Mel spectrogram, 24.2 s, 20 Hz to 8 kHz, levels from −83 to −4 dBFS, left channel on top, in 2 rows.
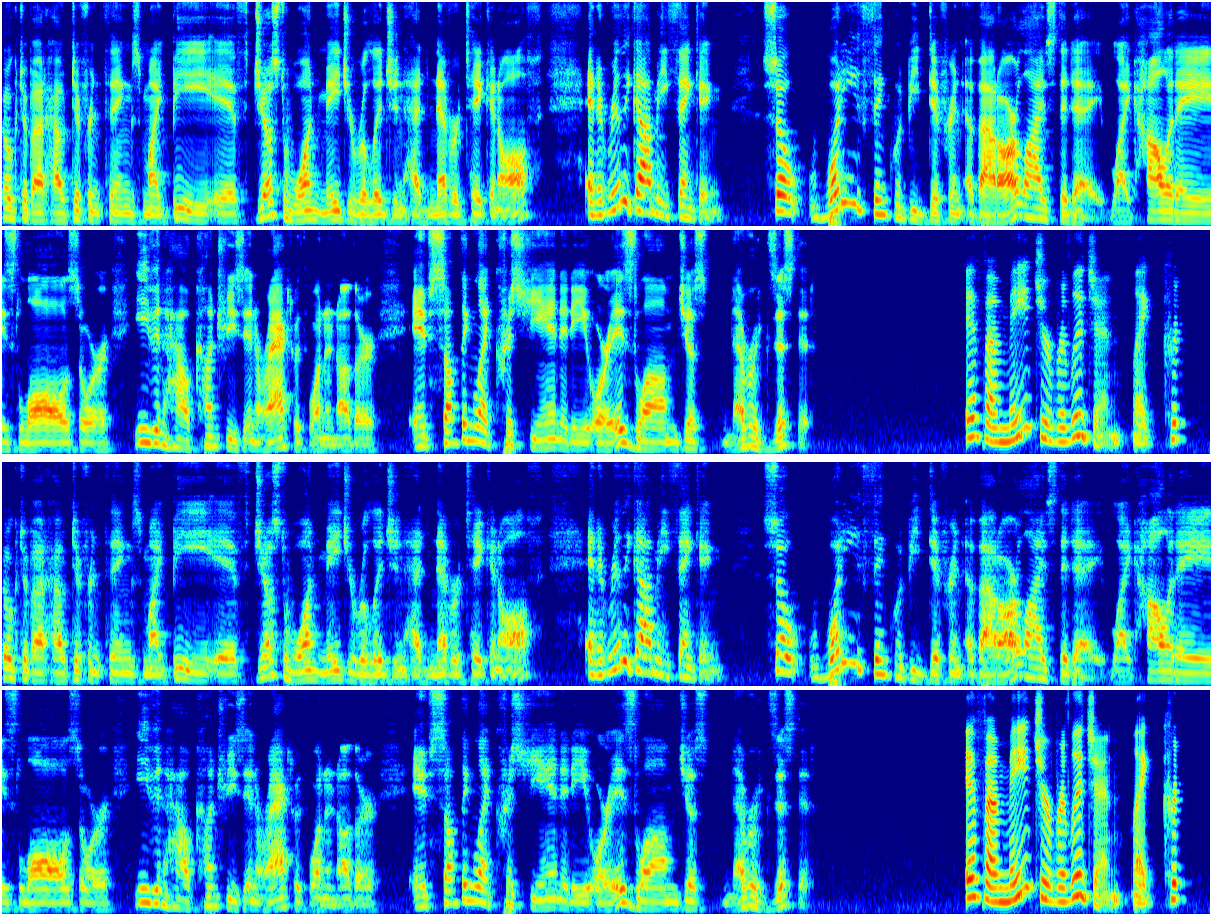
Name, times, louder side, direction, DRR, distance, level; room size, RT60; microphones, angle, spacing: voice 1, 0.0-7.2 7.6-20.1, left 3 dB, 40° left, 0.4 m, -27 dB
voice 2, 21.7-23.8, right 5 dB, 45° right, 0.4 m, -22 dB
2.9 x 2.3 x 3.8 m
head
